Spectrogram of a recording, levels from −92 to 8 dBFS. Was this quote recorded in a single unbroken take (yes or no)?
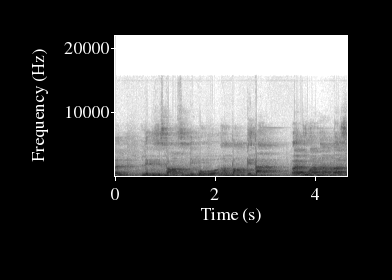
yes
